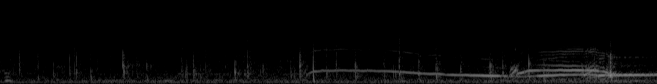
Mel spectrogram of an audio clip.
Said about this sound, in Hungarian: Félek a kutyától. Nem kutya, réti farkas.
